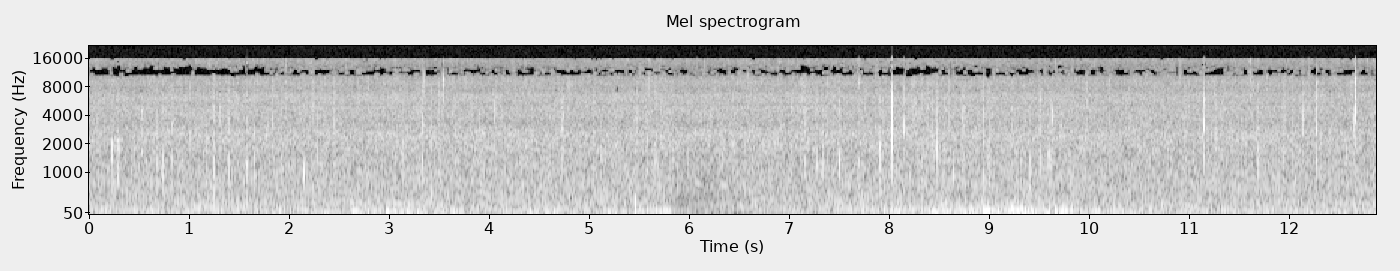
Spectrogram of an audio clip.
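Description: Steady rain falling on wet pavement, an even hiss with scattered individual drops ticking close by.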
